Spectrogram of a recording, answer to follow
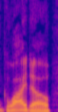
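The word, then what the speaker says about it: Guaidó: The drive to replace Maduro with National Assembly leader Juan, how do you pronounce his name again? Juan Guaido, which has been the Trump administration's most robust foreign policy initiative after the attempt to disarm North Korea, has stalled.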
